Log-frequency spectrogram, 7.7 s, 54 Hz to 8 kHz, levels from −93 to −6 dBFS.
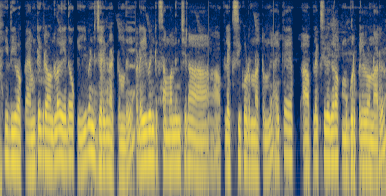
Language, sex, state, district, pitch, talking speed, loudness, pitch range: Telugu, male, Andhra Pradesh, Guntur, 125 Hz, 185 wpm, -16 LUFS, 115-135 Hz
